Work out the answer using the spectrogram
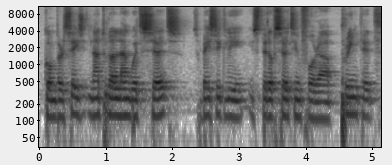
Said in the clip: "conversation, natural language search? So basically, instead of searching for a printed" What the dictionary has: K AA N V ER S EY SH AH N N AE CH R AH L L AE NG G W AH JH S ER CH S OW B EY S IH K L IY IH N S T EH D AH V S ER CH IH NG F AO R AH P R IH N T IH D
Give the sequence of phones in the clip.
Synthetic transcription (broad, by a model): K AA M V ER S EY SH N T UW R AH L L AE NG G W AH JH S ER CH S OW B EY S IH K L IY IH N S T EH D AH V S ER CH IH NG F AO R AH P R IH N T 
